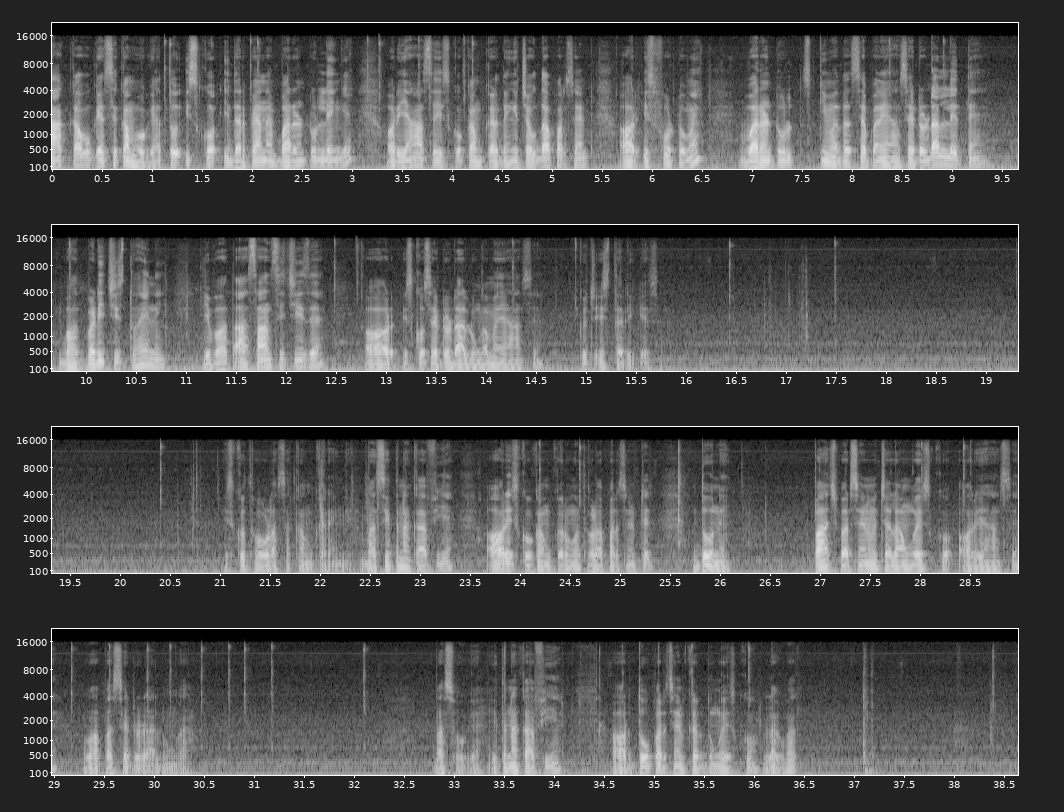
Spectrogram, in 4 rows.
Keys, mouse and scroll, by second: 1.1 right click, 2.0 click, 5.4 [, 7.5-11.0 drag, 7.5 typing, 11.0 alt+z, 12.5-17.0 drag, 17.0 ctrl+alt+z, 17.5-21.1 drag, 21.1 ctrl+shift+f, 21.3-22.0 ctrl+shift+scroll down 1, 22.5 Return, 24.2-26.2 drag, 26.2-28.0 scroll up 1, 28.0-33.7 drag, 33.7-34.2 typing, 35.4-38.2 drag.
